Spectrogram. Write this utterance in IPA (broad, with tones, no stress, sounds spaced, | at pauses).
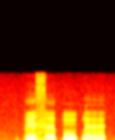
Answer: p e˦ z ɛ˨˦ p ũ˦˨ ɓ ɛ̃˨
